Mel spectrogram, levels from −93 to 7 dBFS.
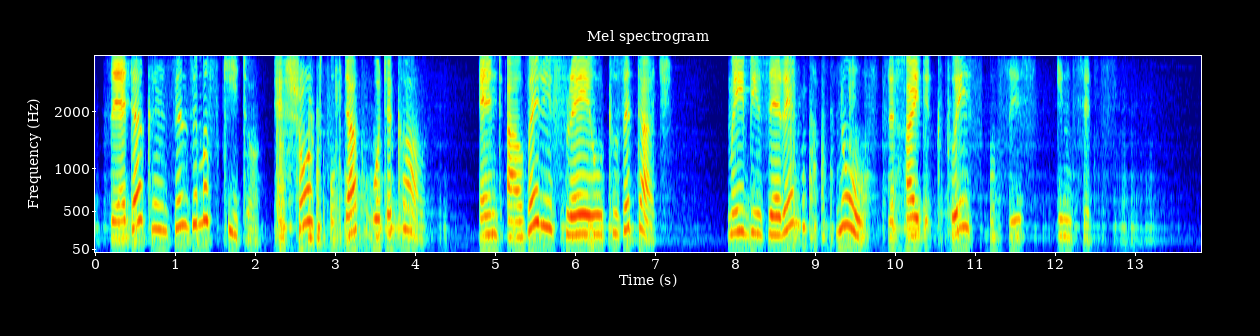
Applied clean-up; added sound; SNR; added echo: neural mask model RNNoise.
